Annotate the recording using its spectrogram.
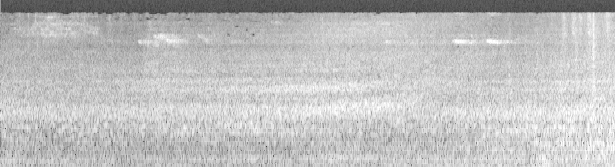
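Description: A bus approaches with a low engine rumble.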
